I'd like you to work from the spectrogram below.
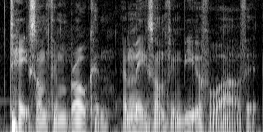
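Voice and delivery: ordinary delivery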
